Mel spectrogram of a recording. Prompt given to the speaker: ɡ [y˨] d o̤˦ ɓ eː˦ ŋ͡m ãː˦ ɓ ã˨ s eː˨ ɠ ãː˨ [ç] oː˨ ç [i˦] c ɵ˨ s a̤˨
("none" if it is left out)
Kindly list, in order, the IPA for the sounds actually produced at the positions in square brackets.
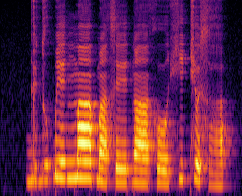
y˨, x, e˦

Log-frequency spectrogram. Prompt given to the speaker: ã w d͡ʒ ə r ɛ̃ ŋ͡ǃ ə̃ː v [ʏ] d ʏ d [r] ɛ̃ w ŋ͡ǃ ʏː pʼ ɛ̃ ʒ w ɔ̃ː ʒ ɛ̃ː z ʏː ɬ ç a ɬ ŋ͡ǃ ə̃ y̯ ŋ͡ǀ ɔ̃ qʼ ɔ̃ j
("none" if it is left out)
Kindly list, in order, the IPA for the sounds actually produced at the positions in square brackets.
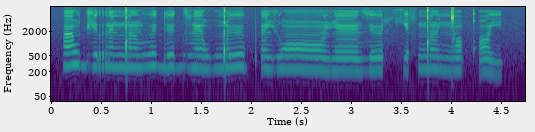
ʏ, ɮ

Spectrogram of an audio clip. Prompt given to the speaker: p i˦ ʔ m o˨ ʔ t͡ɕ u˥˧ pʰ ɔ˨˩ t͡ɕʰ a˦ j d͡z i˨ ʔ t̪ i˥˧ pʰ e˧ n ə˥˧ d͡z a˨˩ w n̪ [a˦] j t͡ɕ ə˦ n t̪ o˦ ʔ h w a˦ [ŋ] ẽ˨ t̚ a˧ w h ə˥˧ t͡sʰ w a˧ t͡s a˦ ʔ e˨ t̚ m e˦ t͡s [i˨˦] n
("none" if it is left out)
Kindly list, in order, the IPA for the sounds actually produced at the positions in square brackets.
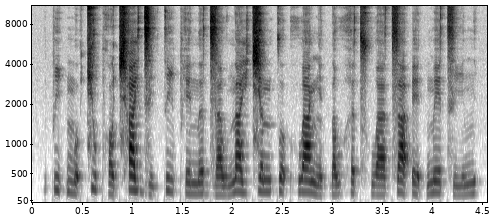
a˥˧, ŋ, i˨˦

